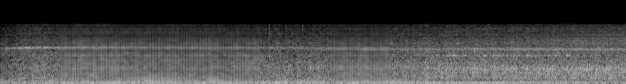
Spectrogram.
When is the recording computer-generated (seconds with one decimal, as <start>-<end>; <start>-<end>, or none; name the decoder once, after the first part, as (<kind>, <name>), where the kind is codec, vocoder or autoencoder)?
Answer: 0.6-2.6 (vocoder, Vocos); 3.3-3.9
